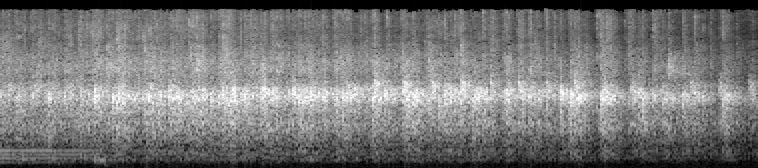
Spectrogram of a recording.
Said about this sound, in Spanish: ¿Qué tal si levantamos un aplauso al Señor una vez más?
